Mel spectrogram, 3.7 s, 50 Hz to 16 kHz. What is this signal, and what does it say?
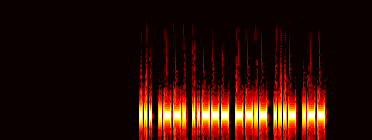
Morse code, heard as a keyed tone, about 46 wpm, 700 Hz. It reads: SP2QVW
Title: DXCC-100 Call Signs - 6 Characters - Repeated 3x - 50wpm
